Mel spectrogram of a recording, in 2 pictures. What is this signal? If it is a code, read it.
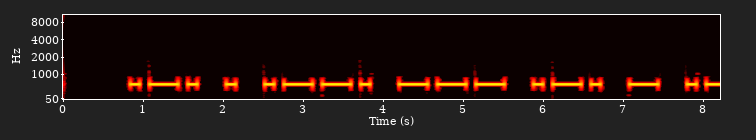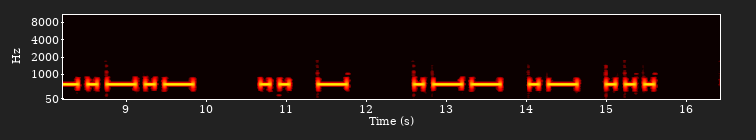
Morse code, heard as a keyed tone, about 10 wpm, 610 Hz. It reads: REPORT. IT WAS
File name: UNFOGETTABLE QSO 10WPM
